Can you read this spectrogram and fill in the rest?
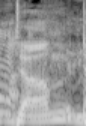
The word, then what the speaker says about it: dumb: Yeah, the word dumb. Dumb is a silent B.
